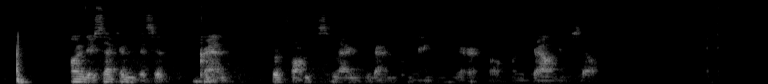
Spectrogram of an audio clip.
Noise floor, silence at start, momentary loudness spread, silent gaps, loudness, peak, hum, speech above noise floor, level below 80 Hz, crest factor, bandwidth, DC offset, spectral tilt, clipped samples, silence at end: -79 dBFS; 0.15 s; 19 LU; none; -38 LUFS; -16 dBFS; none; 41 dB; -72 dBFS; 24 dB; 16 kHz; under 0.1%; -5.5 dB/octave; under 0.1%; 1.7 s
